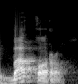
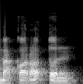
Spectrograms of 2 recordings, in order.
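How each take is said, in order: First: The word ends with a soft 'h' sound. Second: The word ends with a full 'tun' syllable. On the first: The reader stops at the end of this word. The speaker calls it right. "tapi baqarah" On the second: The reading continues without stopping, as in everyday Arabic. The speaker calls it wrong. "Jadi bukan baqaratun"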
